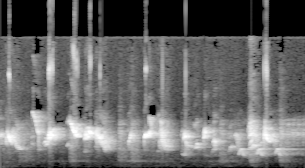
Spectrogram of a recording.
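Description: A goldfinch × linnet hybrid sings a fast, unbroken run of bright twitters and tinkling chirps, high-pitched and jumbled, with short trills woven through.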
